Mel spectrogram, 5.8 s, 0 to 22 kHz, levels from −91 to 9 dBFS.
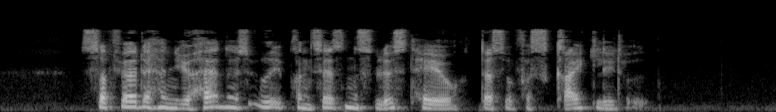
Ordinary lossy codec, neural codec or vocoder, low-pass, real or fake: Opus, 64 kbps; none; 7.2 kHz; real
